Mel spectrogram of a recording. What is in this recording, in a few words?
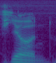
"fionn", ireland language pronounciation; Monophtongs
